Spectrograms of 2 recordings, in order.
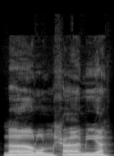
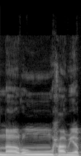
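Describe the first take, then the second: First: The n sound is pronounced clearly. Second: The n sound is hidden and nasalized. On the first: The speaker calls it right. "इजहार करके आप पढ़ रहे हैं इस तनवीन को" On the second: The speaker calls it wrong. "इख्फा करके आप पढ़ेंगे ... लेकिन वो गलत है"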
